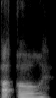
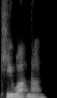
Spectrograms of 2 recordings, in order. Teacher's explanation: So that little catch, stopping of air, is a glottal stop. · This little apostrophe represents a glottal stop. So when you make this sound, you cut off the airflow in your vocal tract. Similar to the sound, the famous example is when we say, when we spill the water or spill the milk, we say, uh-oh.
